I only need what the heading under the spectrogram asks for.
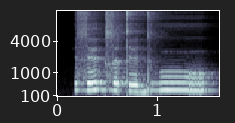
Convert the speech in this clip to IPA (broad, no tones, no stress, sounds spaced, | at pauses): z ɪ ɡ z ə t ɪ dʱ u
